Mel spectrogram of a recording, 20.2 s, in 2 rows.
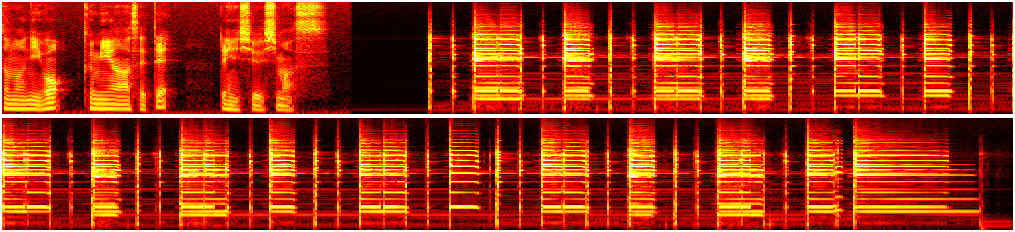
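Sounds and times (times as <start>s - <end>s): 
speech: 0.0s - 3.2s
electric guitar cutting strum through distortion and chorus effects: 4.2s - 20.0s.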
